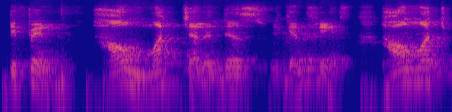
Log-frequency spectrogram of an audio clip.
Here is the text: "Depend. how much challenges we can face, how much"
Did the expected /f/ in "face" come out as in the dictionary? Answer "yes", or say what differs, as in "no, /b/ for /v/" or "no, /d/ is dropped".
yes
